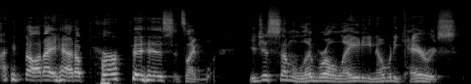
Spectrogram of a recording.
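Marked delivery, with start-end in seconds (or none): 0.0-1.7 high, drawn-out, sobbing crying voice. Retelling what Joy Reid said on air: imitating Joy Reid crying. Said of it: "she's crying like".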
